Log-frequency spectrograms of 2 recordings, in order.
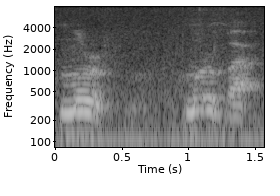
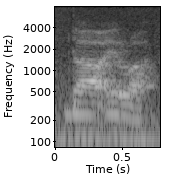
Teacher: if you stop on a round ta, the ta disappears, becomes taha. · Term: waqf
